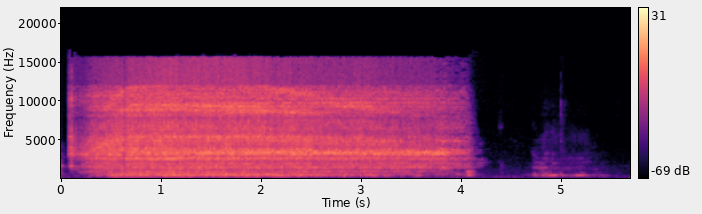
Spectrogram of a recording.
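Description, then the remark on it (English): A pod mod vaped at its maximum power setting of 80 gives a loud, steady sizzling hiss for about four seconds, then cuts off abruptly, followed by a short, softer breathy exhale. “So let's see how the coil performs at the maximum power this pod mod is capable of.”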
